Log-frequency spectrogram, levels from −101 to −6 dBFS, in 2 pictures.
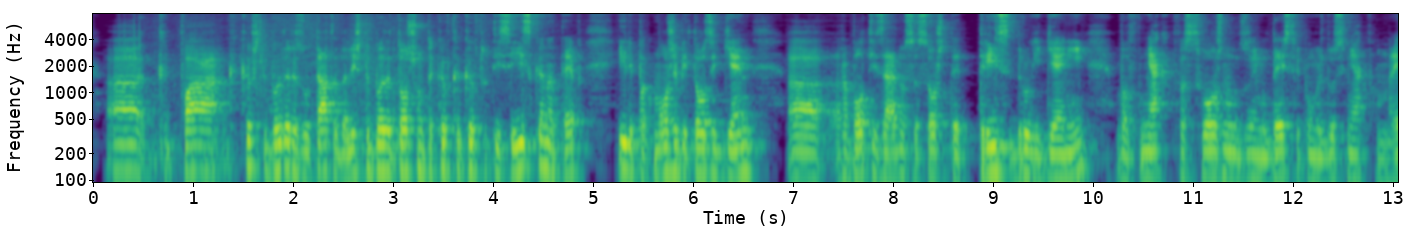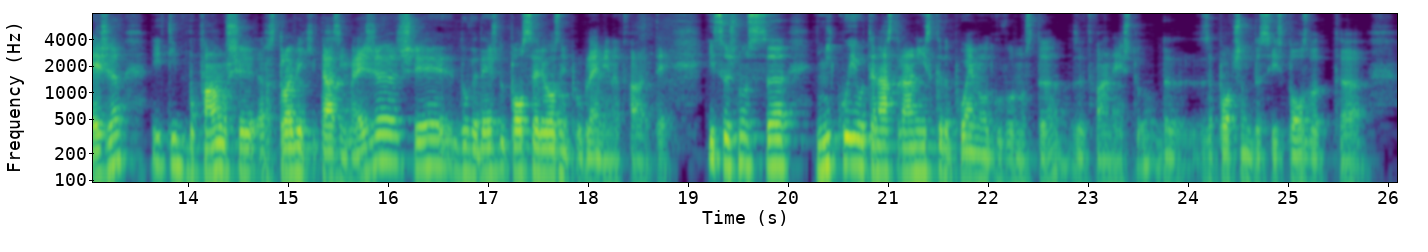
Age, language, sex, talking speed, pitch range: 20-39, Bulgarian, male, 170 wpm, 100-125 Hz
